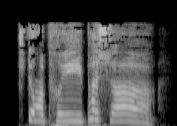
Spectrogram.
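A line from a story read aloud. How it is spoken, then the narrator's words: Young sailor pleading. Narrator (French): fit le jeune marin d'un ton implorant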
